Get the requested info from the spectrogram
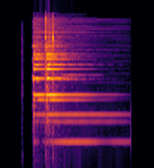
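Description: Notification-bell sound effect for a subscribe button: a small click, then a bright ding of several ringing tones that rings for about a second and cuts off abruptly.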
